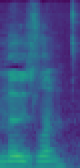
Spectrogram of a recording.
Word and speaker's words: Muslim: You like the word Muslim? That is the correct pronunciation.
